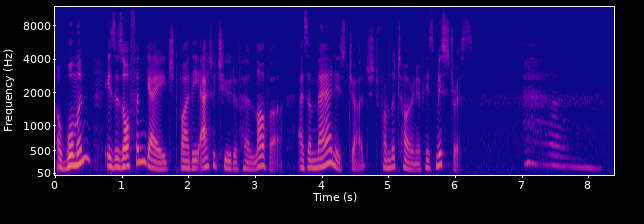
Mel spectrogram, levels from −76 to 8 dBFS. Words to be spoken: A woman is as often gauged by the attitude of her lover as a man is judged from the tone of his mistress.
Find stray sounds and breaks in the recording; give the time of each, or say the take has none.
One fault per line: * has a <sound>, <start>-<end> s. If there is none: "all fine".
* has a sigh, 7.0-8.2 s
